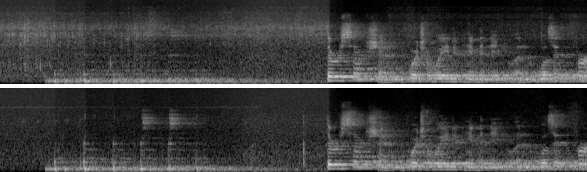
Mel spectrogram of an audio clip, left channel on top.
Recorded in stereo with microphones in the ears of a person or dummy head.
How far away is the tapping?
About 0.5 m.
